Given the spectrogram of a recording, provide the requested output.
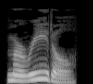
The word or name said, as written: mridul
